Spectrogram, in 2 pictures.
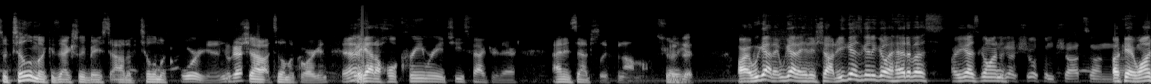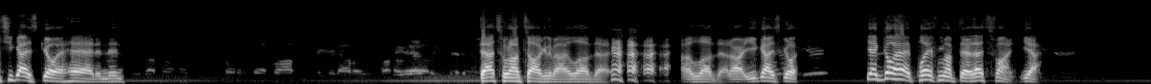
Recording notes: Standing Out LIVE from the Golf Course.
